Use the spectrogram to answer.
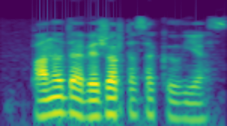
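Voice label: "паныда вежӧртаса кывъяс", Komi, male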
